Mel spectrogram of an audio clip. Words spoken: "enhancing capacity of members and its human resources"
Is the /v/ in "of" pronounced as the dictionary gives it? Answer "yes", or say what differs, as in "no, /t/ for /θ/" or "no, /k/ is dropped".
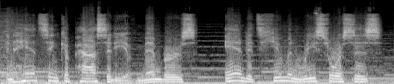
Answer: yes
